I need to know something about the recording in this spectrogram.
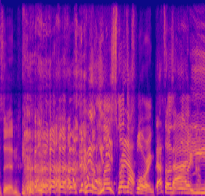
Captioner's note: participants laughing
